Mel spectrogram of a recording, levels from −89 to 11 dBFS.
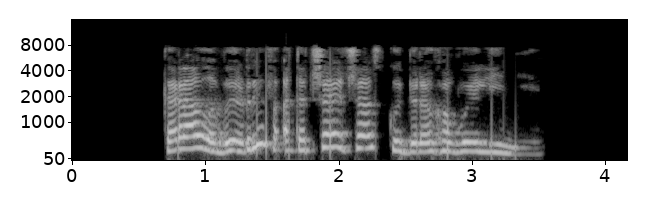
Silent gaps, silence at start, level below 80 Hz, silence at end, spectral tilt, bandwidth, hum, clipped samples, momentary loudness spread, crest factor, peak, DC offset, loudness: none; 0.7 s; -54 dBFS; 0.75 s; -3.5 dB/octave; 8.2 kHz; none; under 0.1%; 7 LU; 16 dB; 0 dBFS; under 0.1%; -15 LUFS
